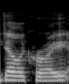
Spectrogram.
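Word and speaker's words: Delacroix: and they put in the villagers pronounce this name Delroy yeah yeah I was like I think was funny because I read Delroy C YX as Delroy and then it tells us to say it delro I was like wait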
